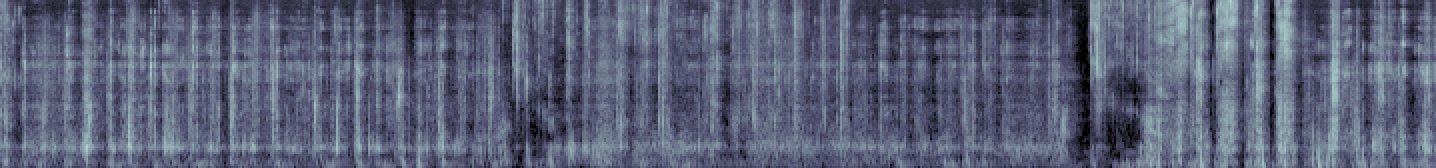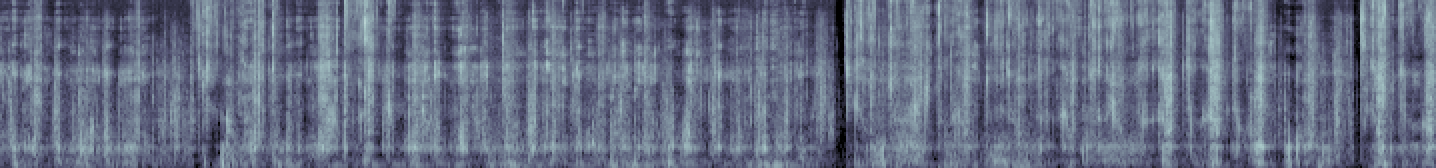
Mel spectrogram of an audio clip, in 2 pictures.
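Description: Close-miked chewing and wet mouth sounds of a person eating spicy stir-fried baby octopus and beef large intestine, a dense run of quick clicks and squelches.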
